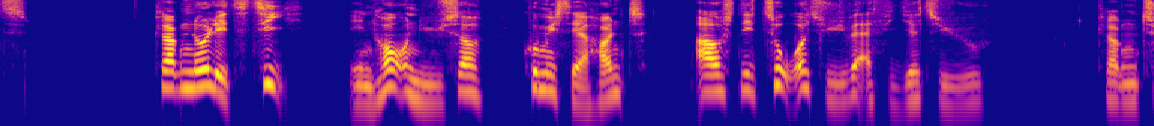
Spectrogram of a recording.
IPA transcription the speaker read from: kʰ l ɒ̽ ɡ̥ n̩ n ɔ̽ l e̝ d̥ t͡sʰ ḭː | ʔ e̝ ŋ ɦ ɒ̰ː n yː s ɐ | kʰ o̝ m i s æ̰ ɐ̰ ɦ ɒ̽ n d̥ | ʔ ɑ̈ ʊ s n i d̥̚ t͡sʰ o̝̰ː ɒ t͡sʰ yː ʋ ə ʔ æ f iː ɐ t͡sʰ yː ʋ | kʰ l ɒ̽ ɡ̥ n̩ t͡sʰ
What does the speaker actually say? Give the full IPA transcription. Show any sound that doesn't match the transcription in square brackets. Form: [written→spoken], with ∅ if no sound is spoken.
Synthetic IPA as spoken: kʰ l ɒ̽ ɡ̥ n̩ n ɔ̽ l e̝ d̥ t͡sʰ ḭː | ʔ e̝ [ŋ→n] ɦ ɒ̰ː n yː s ɐ | kʰ o̝ m i s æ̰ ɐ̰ ɦ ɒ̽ n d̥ | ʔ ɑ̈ ʊ s n i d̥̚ t͡sʰ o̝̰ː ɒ t͡sʰ yː ʋ ə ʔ æ f iː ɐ t͡sʰ yː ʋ | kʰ l ɒ̽ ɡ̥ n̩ t͡sʰ

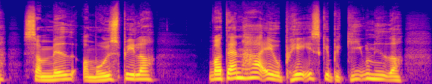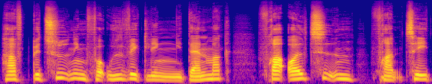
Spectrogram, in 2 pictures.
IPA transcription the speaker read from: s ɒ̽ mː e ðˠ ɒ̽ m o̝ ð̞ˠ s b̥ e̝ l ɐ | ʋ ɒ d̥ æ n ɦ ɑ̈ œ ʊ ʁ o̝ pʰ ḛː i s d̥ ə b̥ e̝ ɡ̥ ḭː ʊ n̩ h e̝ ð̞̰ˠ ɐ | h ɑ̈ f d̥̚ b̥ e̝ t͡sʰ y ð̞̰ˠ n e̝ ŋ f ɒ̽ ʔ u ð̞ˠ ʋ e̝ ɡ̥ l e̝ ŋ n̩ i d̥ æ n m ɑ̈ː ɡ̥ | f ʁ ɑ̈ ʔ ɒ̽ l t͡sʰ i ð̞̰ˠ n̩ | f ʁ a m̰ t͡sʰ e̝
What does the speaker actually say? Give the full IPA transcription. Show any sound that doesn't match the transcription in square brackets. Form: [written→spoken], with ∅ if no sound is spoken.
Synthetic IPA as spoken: s ɒ̽ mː e ðˠ ɒ̽ m o̝ ð̞ˠ s b̥ e̝ l ɐ | ʋ ɒ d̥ æ n ɦ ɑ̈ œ ʊ ʁ o̝ pʰ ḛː i s [d̥→ɡ̥] ə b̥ e̝ ɡ̥ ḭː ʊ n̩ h e̝ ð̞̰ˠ ɐ | h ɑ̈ f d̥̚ b̥ e̝ t͡sʰ y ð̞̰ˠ n e̝ ŋ f ɒ̽ ʔ u ð̞ˠ ʋ e̝ ɡ̥ l e̝ ŋ n̩ i d̥ æ n m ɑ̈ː ɡ̥ | f ʁ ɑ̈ ʔ ɒ̽ l t͡sʰ i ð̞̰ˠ n̩ | f ʁ a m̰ t͡sʰ e̝

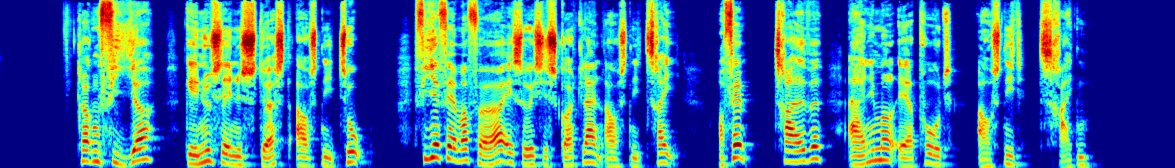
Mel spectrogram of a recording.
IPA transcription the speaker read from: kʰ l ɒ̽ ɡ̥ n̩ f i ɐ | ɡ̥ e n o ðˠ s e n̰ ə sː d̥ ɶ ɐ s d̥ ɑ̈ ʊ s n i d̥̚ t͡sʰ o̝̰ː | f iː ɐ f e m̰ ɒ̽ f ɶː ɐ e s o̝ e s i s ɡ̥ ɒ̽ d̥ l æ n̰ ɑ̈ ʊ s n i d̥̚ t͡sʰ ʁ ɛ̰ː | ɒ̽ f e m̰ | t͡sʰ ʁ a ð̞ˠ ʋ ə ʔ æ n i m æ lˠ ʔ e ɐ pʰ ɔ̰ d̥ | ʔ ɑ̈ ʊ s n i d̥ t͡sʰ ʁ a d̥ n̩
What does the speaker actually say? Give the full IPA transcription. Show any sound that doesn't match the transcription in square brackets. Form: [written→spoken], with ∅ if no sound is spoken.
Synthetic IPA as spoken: kʰ l ɒ̽ ɡ̥ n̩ f [i→iː] ɐ | ɡ̥ e n [o→u] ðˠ s e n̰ ə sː d̥ ɶ ɐ s d̥ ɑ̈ ʊ s n i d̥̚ t͡sʰ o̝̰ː | f iː ɐ f e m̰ ɒ̽ f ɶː ɐ e s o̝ e s i s ɡ̥ ɒ̽ d̥ l æ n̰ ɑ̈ ʊ s n i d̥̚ t͡sʰ ʁ ɛ̰ː | ɒ̽ f e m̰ | t͡sʰ ʁ a ð̞ˠ ʋ ə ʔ æ n i m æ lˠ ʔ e ɐ pʰ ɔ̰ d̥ | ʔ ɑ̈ ʊ s n i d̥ t͡sʰ ʁ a d̥ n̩

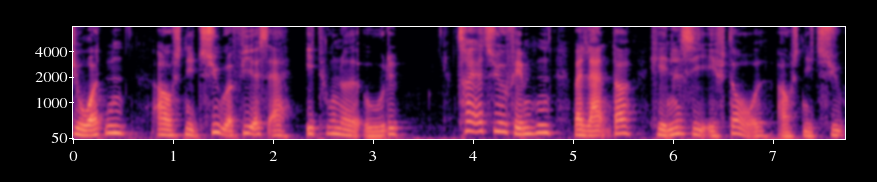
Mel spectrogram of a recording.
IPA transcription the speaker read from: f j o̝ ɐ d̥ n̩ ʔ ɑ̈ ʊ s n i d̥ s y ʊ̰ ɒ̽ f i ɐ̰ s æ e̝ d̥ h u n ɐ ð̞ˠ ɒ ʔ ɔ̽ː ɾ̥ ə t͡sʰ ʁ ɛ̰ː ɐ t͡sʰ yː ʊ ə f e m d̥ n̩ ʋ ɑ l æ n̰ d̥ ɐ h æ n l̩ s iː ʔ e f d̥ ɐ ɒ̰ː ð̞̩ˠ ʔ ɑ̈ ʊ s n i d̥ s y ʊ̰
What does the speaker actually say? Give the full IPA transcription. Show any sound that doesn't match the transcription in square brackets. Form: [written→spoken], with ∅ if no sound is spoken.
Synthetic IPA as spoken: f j o̝ ɐ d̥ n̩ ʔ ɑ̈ ʊ s n i d̥ s y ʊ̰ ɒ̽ f i ɐ̰ s æ e̝ d̥ h u n ɐ ð̞ˠ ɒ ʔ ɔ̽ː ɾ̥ ə t͡sʰ ʁ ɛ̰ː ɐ t͡sʰ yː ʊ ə f e m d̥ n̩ ʋ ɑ l æ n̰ d̥ ɐ h [æ→e] n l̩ s [iː→i] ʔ e f d̥ ɐ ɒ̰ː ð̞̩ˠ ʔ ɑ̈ ʊ s n i d̥ s y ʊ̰

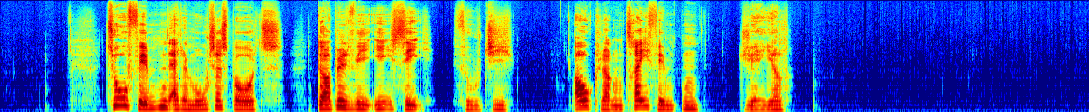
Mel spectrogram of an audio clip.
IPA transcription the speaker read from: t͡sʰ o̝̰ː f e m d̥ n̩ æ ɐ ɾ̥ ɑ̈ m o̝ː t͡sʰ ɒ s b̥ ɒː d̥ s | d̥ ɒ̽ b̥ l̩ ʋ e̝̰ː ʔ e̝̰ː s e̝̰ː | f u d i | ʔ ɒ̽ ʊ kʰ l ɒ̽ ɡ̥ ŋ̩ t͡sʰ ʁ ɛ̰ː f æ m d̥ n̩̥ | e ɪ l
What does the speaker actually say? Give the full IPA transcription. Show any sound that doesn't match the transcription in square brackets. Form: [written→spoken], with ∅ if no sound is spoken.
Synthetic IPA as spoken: t͡sʰ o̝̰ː f e m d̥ n̩ æ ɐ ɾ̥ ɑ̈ m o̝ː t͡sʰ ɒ s b̥ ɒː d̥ s | d̥ ɒ̽ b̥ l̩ ʋ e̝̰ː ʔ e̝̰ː s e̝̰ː | f u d i | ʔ ɒ̽ ʊ kʰ l ɒ̽ ɡ̥ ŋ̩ t͡sʰ ʁ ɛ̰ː f [æ→e] m d̥ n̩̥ | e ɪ l

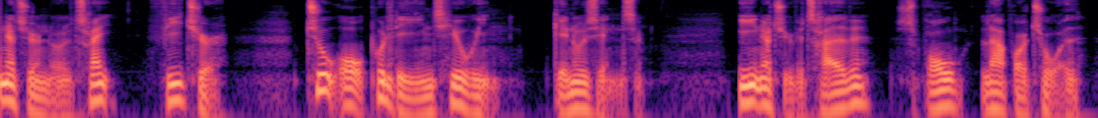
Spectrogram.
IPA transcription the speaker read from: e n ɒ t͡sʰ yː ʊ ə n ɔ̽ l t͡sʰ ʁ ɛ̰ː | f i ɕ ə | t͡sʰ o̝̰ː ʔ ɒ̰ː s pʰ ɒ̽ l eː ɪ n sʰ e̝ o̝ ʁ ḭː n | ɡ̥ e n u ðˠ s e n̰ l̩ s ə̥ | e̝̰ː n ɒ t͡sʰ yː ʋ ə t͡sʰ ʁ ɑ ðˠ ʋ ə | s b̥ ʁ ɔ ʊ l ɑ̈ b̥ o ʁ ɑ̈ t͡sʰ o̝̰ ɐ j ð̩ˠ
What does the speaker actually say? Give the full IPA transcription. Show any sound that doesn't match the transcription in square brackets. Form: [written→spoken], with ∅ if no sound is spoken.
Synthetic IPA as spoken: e n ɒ t͡sʰ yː ʊ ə n ɔ̽ l t͡sʰ ʁ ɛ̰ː | f i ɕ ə | t͡sʰ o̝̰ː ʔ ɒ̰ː [s→∅] pʰ ɒ̽ l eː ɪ n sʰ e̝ o̝ ʁ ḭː n | ɡ̥ e n u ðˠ s e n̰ l̩ s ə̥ | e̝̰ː n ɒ t͡sʰ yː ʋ ə t͡sʰ ʁ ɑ ðˠ ʋ ə | s b̥ ʁ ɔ ʊ l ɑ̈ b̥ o ʁ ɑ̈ t͡sʰ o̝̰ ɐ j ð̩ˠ

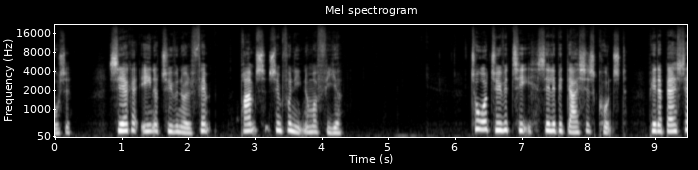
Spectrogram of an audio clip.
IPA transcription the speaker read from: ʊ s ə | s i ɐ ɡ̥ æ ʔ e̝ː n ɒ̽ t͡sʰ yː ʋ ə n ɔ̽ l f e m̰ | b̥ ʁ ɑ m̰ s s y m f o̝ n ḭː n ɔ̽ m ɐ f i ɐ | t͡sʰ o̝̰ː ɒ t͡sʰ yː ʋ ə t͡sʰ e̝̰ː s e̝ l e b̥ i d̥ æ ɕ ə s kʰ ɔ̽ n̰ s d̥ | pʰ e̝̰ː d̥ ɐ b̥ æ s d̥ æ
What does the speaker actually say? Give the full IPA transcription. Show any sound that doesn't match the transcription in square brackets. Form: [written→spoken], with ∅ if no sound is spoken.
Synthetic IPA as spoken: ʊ s ə | s i ɐ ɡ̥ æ ʔ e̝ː n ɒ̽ t͡sʰ yː ʋ ə n ɔ̽ l f e m̰ | b̥ ʁ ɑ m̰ s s y m f o̝ n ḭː n ɔ̽ m ɐ f [i→iː] ɐ | t͡sʰ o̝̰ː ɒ t͡sʰ yː ʋ ə t͡sʰ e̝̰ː s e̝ l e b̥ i d̥ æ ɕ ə s kʰ ɔ̽ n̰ s d̥ | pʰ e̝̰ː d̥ ɐ b̥ æ s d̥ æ

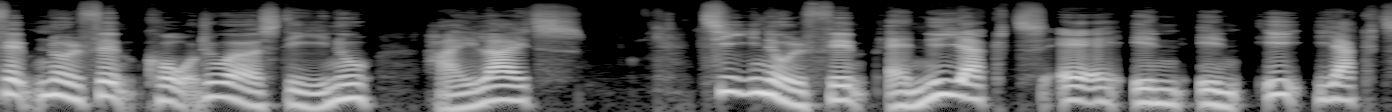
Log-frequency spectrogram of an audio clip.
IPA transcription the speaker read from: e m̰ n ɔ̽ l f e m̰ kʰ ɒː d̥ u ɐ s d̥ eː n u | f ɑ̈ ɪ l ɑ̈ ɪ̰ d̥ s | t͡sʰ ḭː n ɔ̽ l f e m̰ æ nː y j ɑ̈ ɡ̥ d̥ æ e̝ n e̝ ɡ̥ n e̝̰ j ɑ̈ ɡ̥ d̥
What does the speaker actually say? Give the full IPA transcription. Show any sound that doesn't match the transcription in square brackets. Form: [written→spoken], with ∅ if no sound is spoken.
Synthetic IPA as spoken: e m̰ n ɔ̽ l f e m̰ kʰ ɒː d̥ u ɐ s d̥ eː n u | [f→h] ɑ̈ ɪ l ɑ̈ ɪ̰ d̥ s | t͡sʰ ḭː n ɔ̽ l f e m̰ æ [nː→n] y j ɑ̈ ɡ̥ d̥ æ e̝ n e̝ [ɡ̥→∅] n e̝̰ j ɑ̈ ɡ̥ d̥

